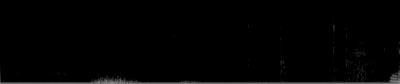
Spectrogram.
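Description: A low thump about a second in, then a computer keyboard being typed on: a quick run of separate key clicks through the second half.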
